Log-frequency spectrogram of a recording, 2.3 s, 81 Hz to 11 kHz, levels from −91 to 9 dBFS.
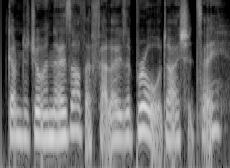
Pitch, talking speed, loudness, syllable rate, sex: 210 Hz, 260 wpm, -17 LUFS, 6.7 syllables/s, female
